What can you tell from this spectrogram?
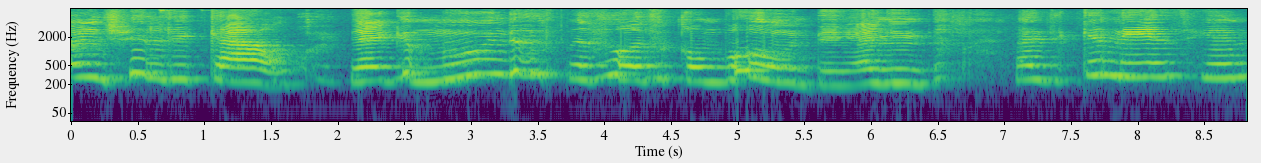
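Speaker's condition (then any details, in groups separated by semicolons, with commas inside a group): Cerebral palsy; impaired diction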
